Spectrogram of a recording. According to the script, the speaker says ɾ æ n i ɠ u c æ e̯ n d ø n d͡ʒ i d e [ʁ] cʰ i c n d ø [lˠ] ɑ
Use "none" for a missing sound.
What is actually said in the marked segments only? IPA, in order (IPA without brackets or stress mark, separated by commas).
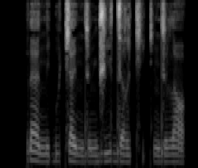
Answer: ʁ, l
